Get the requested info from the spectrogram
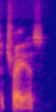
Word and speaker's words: Atreus: So Atreus, correct? – Yes, Atreus.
